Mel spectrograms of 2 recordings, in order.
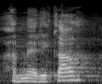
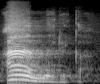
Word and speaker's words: America: engineer Force what about America it's noun it is not America America the syllable is on the second one a miracle America America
